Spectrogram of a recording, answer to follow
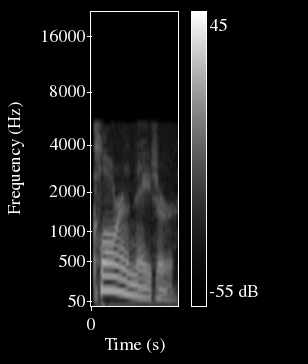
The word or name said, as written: chlorinator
